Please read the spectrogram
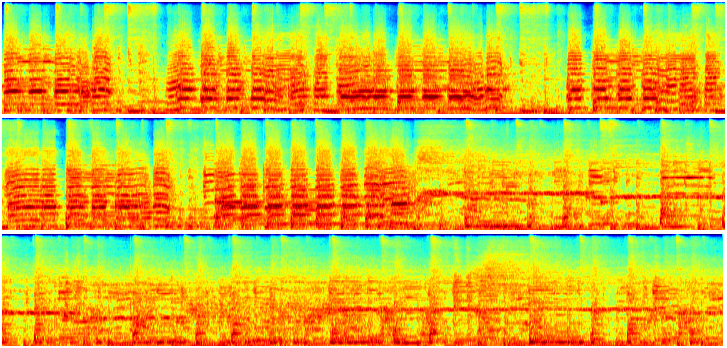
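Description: Live ska band playing, with brass over guitar and a steady beat. About halfway through, the horns settle into long held notes and the music gets a little quieter.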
